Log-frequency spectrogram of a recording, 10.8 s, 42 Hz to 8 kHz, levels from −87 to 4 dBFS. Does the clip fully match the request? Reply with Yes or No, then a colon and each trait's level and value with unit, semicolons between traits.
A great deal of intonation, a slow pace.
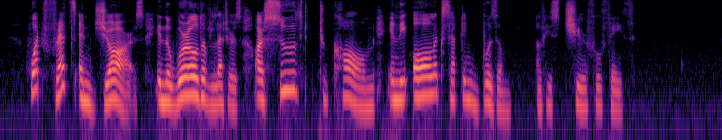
Yes: wide, 5.7 semitones; slow, 120 wpm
